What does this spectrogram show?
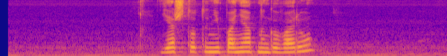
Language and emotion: Russian, neutral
